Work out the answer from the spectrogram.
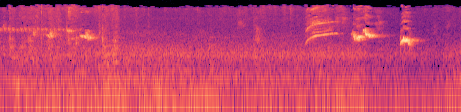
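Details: Eurasian bullfinch on a sunny day, giving a few soft, short, slightly falling piping whistles, mostly bunched near the end, over a low steady background rumble.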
